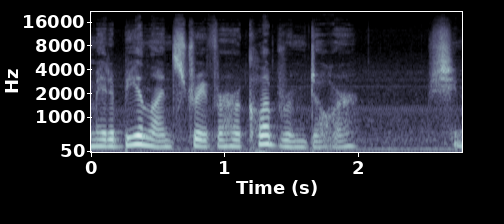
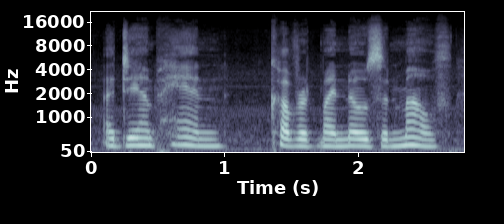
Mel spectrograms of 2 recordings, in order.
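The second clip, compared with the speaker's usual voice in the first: ordinary talk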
